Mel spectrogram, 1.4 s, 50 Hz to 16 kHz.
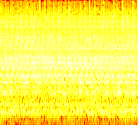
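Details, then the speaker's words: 24 V DC motor (prime mover for a 1943 Genemotor) reassembled after a tune-up and service. Bearings oiled with very thin oil. Smooth, even high whir with steady brush hiss and no knocks or grinding; runs fairly quiet, freely and healthy. "we'll put your motor back together after a little tune-up and service and running away quite nice with it fairly quiet"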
